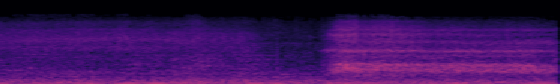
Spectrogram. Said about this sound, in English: Breathe in through your nose out through your mouth. Breathe in through your nose again. Out through your mouth.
